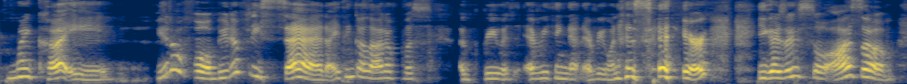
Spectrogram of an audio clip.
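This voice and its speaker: A woman's voice: a little high, sing-song, normal speed, slightly rough. A woman hosting a casual roundtable, telling stories emotionally and mixing in Hawaiian words. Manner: warm, emotional storytelling with Hawaiian words mixed in. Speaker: roundtable host and mother. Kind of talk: casual talk story.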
